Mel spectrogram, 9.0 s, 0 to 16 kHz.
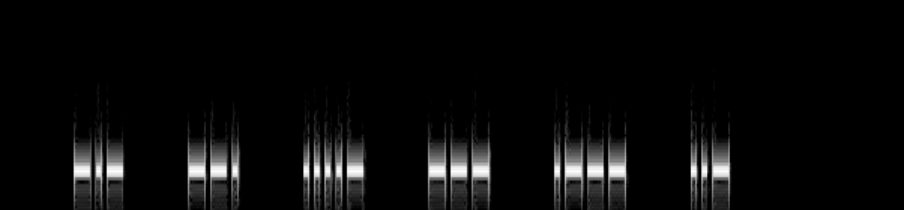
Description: Morse code, heard as a keyed tone, about 22 wpm, spaced as for 10 wpm, 700 Hz. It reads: KG4OJU
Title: USA Call Signs - 6 Characters - 4x Character Spacing - 22wpm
